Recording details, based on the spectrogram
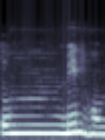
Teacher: آنستم، سین کے آواز سیٹی کے ادا کیجیے، اور تم منہم میں میم ساکن کا قاعدہ ادغام شفی ہو رہا ہے، 2 کاؤنٹ کرنے ہیں یہاں پہ۔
